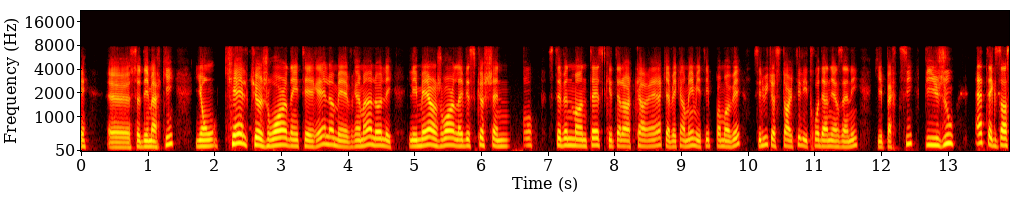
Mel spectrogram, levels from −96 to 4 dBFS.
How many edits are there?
1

